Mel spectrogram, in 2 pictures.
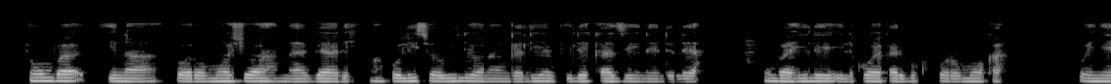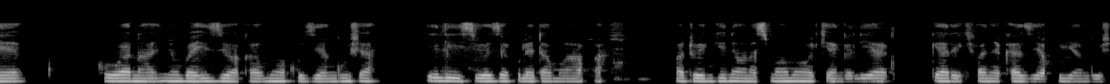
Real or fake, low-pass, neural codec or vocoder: real; 7.2 kHz; none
